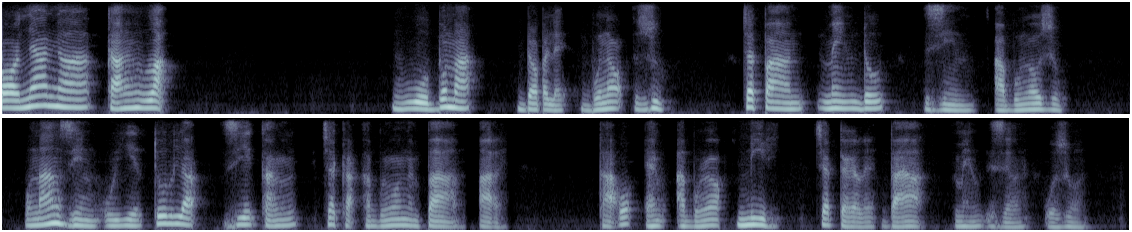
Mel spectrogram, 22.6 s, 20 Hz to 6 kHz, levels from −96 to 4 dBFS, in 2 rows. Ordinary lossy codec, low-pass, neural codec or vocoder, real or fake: Opus, 32 kbps; 5.4 kHz; codec, 16 kHz, 0.5 kbps, FunCodec, trained on LibriTTS, 25 frames a second; fake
